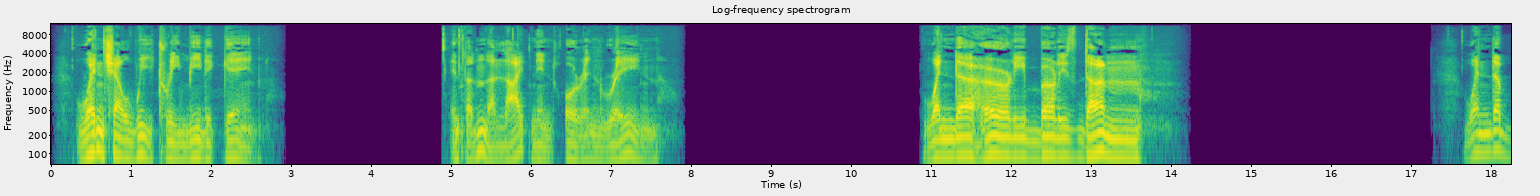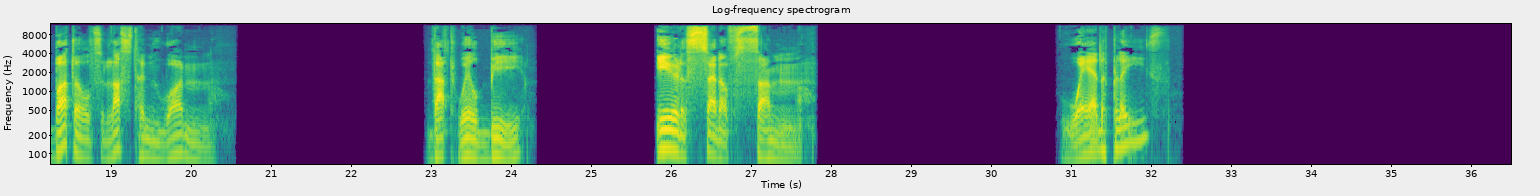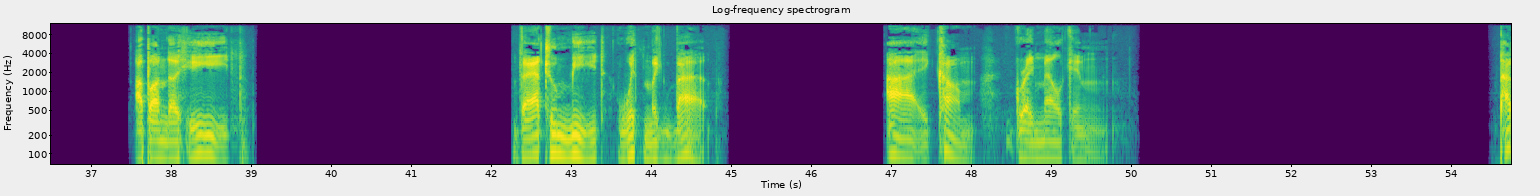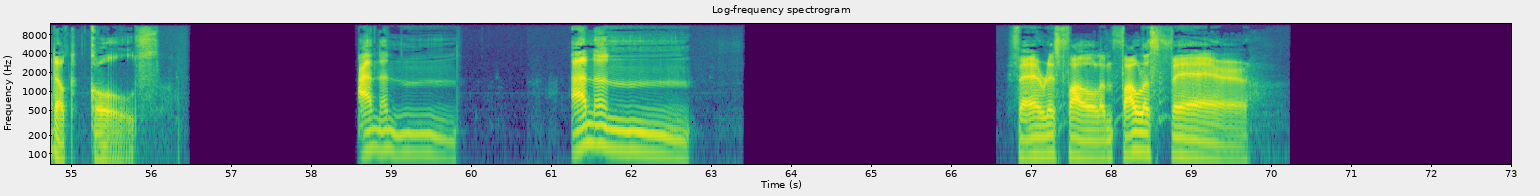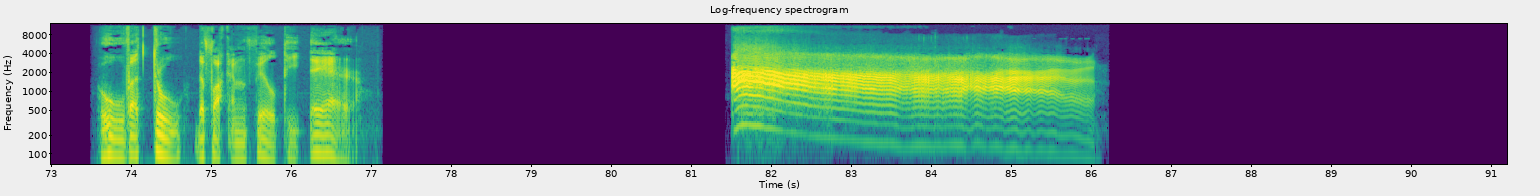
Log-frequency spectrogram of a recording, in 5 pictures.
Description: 标签： 声音 巫婆 莎士比亚 声乐 表演 麦克白
声道立体声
